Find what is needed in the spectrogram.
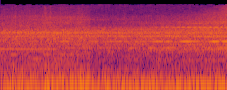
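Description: A steady, deep rumbling drone with faint sustained tones above it: an ominous sound-design underscore.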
